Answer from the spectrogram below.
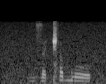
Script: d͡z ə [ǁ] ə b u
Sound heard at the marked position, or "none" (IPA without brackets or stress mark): ǁ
